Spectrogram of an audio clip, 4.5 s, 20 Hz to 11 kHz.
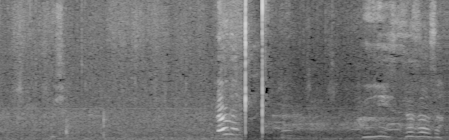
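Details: A male Toy Poodle puppy, born 25 February, gives a sharp, high yelp, then soft, wavering whimpers.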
